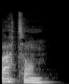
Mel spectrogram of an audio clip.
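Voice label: "baton", British English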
